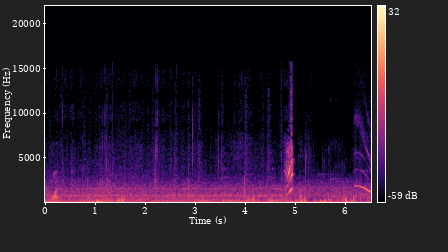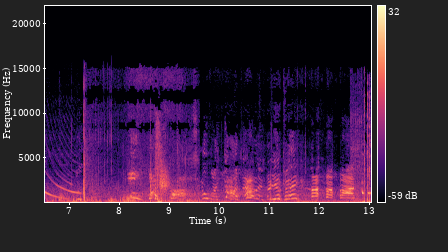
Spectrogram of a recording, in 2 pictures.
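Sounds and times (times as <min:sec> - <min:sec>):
background music: 0:00.0 - 0:09.8
short rising squeak: 0:04.8 - 0:05.0
long falling whistle: 0:06.2 - 0:07.3
sharp hit: 0:06.2 - 0:09.1.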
